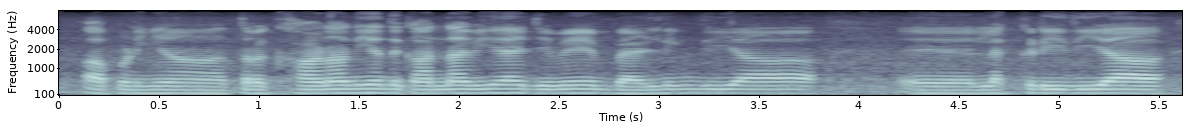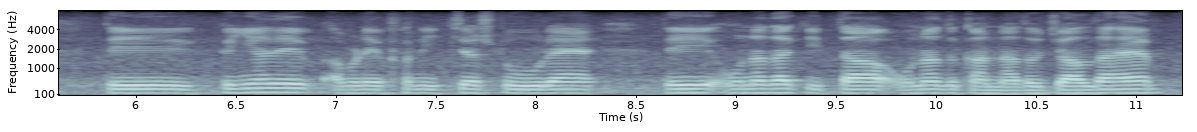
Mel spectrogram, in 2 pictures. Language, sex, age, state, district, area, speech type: Punjabi, male, 18-30, Punjab, Mohali, rural, spontaneous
